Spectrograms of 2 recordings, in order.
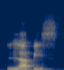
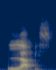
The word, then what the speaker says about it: lápiz: termina en s listo la palabra lápiz lápiz tiene el fonema Z sí por lo tanto no es el fonema s en ese orden de ideas lápiz llevaría tilde sobre la en la penúltima sílaba que es el fonema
